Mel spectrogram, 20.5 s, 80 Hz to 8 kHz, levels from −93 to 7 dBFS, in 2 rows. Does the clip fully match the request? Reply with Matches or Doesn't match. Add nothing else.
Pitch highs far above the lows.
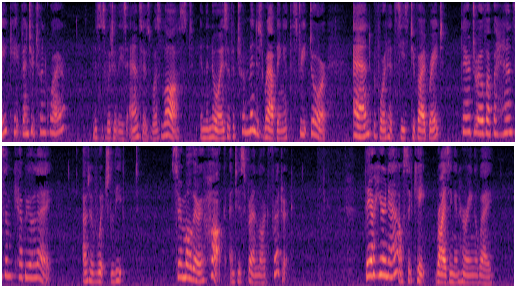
Matches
